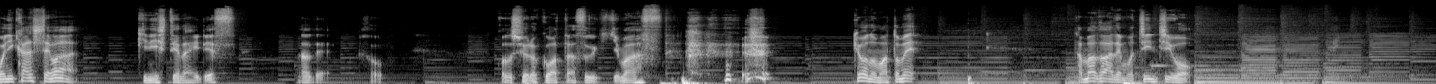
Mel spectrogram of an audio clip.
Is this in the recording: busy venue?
no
